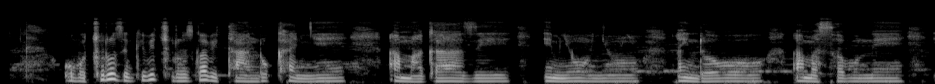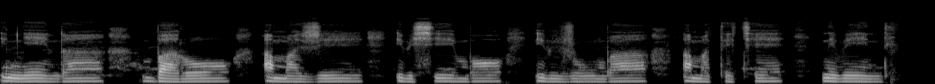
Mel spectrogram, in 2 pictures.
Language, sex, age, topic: Kinyarwanda, female, 25-35, finance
